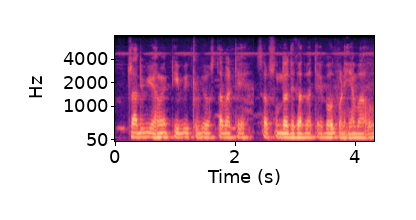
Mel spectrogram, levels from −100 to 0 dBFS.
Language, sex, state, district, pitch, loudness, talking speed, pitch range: Hindi, male, Uttar Pradesh, Varanasi, 115 Hz, -17 LUFS, 205 wpm, 115-120 Hz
